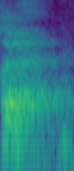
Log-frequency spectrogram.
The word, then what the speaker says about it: roda: Okay, R's are pronounced like H's in Portuguese, right? So it looks like a roda, but it's roda, or roda.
